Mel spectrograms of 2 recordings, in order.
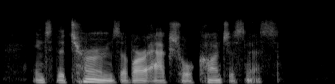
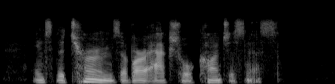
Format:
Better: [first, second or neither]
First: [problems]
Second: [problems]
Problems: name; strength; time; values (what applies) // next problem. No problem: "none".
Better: first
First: garbled, watery; slightly; nothing above 7.5 kHz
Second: garbled, watery; badly; nothing above 7.5 kHz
